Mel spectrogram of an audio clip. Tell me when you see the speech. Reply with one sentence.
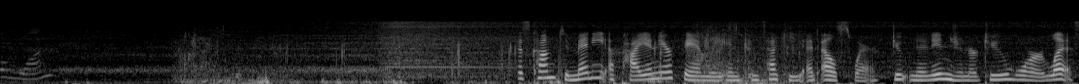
The speech can be heard from 5.2 to 10.7 s.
